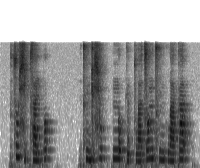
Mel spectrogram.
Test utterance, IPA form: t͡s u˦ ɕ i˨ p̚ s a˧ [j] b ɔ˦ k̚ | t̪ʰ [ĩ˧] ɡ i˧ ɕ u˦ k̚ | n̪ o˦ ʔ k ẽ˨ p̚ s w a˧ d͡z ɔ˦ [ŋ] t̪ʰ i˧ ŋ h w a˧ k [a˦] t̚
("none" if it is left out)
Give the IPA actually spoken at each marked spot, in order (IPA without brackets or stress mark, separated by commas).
j, ĩ˧, ŋ, a˦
